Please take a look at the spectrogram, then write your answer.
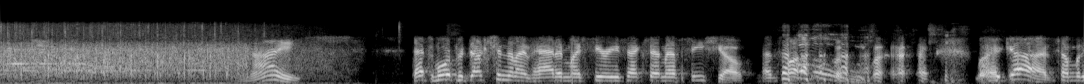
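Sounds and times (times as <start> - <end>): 
audience applause: 0.0 - 3.5
speech: 2.5 - 3.1, 4.1 - 10.8
laughter: 7.7 - 10.1.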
